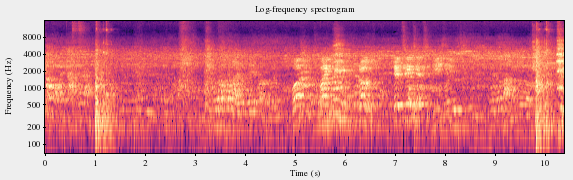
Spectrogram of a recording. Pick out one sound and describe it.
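A loaded barbell thuds down onto the floor.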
